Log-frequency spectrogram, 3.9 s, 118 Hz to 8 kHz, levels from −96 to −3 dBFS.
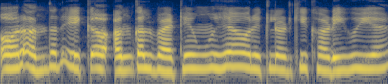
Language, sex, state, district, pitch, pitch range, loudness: Hindi, female, Goa, North and South Goa, 255 Hz, 245-265 Hz, -16 LUFS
